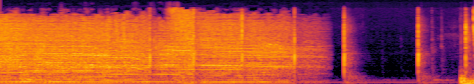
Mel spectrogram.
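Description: A crowd claps and cheers loudly in a dense roar during an Independence Day scene, then cuts off abruptly into near silence broken by a few sharp isolated knocks.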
